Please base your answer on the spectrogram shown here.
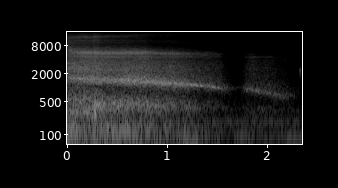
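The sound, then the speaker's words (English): A deep breath drawn in during a calming breathing exercise, a long airy inhale of over a second, then a brief pause and a shorter, softer breath sound. “On the count of three, breathe in as deep as you can and hold it in the foundation of your lung. One, two, three.”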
